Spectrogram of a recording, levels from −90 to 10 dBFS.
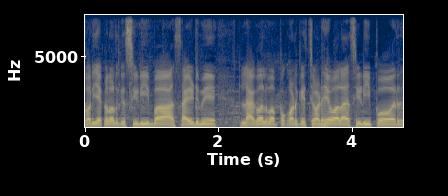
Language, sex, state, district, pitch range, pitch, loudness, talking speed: Bhojpuri, male, Bihar, Muzaffarpur, 125-135 Hz, 130 Hz, -16 LUFS, 190 wpm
